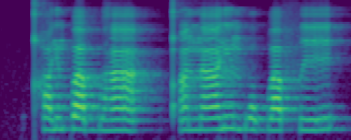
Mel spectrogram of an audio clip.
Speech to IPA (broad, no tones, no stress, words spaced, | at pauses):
qʰə̤ɾʲə̃pabʱã | qʼə̃nã ɾʲẽbɔbafe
